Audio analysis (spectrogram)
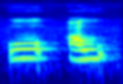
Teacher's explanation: ओ औ हे जे आहेत ते कंठोष्ट मध्ये येतात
